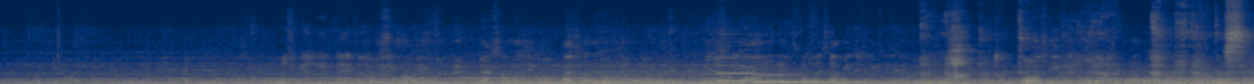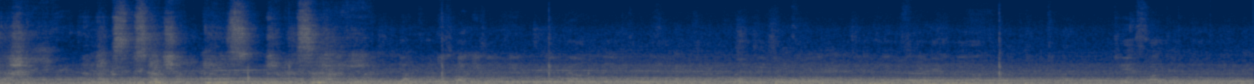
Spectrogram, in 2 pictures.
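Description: Traffic rumbles past steadily on a nearby road.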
